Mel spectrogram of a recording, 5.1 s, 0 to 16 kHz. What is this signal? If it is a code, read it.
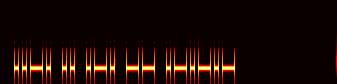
Morse code, heard as a keyed tone, about 20 wpm, 700 Hz. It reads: FIRM.
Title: Sentences from Top 1400 Words 20wpm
